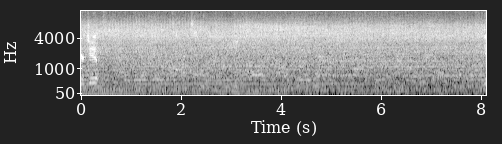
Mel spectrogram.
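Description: Steady background noise with a faint, steady hum and faint distant voices.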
